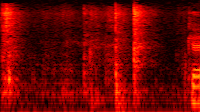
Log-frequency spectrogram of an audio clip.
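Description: Cardboard camera box being opened by hand: a few short taps and scrapes as the lid flap is pulled open.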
